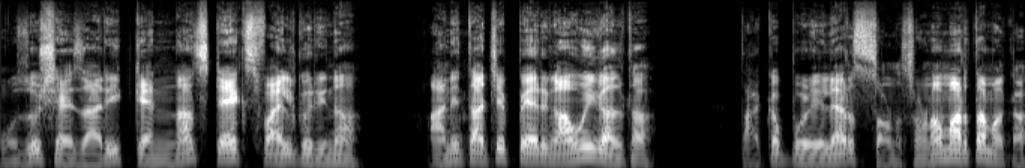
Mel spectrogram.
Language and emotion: Goan Konkani, disgusted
